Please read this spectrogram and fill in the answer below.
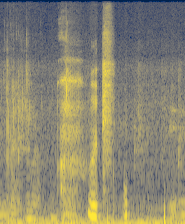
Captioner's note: groans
